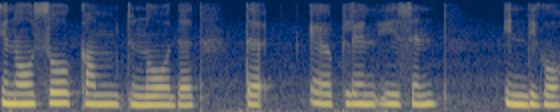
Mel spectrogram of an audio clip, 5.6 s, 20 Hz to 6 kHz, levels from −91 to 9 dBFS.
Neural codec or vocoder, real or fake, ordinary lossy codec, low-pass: none; real; none; 5.4 kHz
